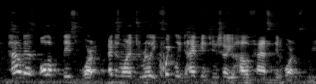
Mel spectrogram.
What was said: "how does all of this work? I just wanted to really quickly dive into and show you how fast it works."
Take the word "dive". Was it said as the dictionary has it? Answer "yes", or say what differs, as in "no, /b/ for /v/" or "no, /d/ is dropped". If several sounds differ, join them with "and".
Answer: no, /p/ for /v/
